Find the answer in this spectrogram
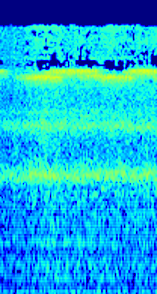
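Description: Faint, steady background hiss with a thin high-pitched whine and a low hum: room tone during a pause in speech.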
